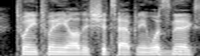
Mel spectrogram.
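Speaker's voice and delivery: ordinary talk, nothing marked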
